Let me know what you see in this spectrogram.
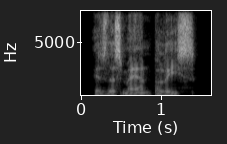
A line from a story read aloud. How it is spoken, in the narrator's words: Crimp said huskily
